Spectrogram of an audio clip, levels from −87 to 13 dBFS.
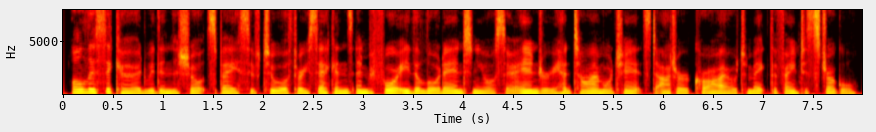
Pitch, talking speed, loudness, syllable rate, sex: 200 Hz, 255 wpm, -18 LUFS, 6.3 syllables/s, female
